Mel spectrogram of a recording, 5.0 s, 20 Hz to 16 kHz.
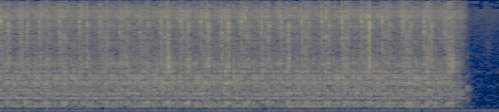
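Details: Janome 525S pedal sewing machine that hummed when starting to sew, reassembled and run set to 2; the humming was put down to dust and the needle. Quick, even mechanical chatter at a steady stitch rate with no droning hum, stopping cleanly: sewing normally.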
